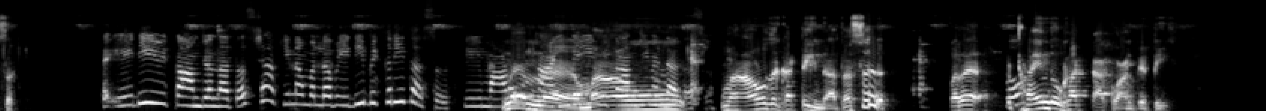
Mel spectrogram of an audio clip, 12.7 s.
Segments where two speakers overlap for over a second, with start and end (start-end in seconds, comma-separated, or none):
5.0-7.1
